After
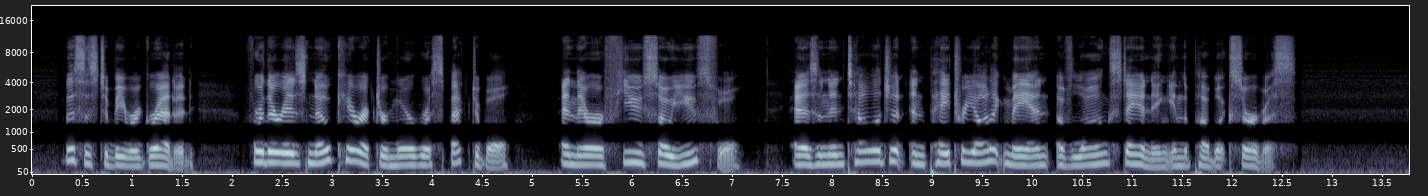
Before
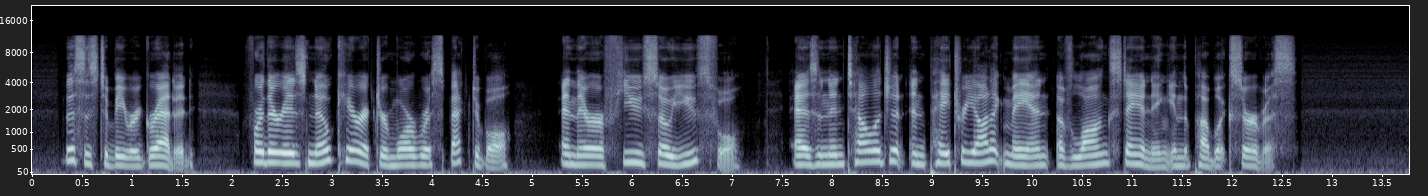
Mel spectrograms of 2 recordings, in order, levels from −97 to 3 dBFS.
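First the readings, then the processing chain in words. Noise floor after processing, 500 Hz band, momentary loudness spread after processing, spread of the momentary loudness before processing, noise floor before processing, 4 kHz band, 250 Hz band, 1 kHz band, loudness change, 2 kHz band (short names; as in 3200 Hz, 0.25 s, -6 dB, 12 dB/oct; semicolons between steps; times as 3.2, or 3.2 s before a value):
-61 dBFS, -7.5 dB, 9 LU, 9 LU, -54 dBFS, -7.0 dB, -7.0 dB, -20.5 dB, -7.5 dB, -7.0 dB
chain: brick-wall FIR band-stop 640–1400 Hz; gain -7 dB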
